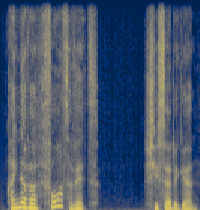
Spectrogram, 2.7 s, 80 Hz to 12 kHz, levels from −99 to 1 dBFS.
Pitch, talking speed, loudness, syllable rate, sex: 175 Hz, 180 wpm, -16 LUFS, 5.2 syllables/s, male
